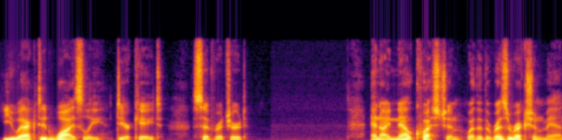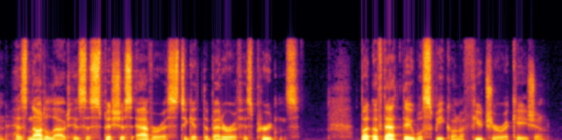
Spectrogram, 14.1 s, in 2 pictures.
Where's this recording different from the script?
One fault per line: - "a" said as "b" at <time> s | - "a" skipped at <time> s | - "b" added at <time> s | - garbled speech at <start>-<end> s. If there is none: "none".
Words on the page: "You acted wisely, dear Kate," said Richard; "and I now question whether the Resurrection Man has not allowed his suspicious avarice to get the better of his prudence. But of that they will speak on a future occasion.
none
